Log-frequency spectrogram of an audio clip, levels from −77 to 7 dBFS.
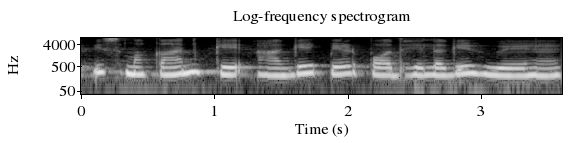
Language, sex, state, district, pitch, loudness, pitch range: Hindi, female, Jharkhand, Garhwa, 245 Hz, -12 LUFS, 230-270 Hz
